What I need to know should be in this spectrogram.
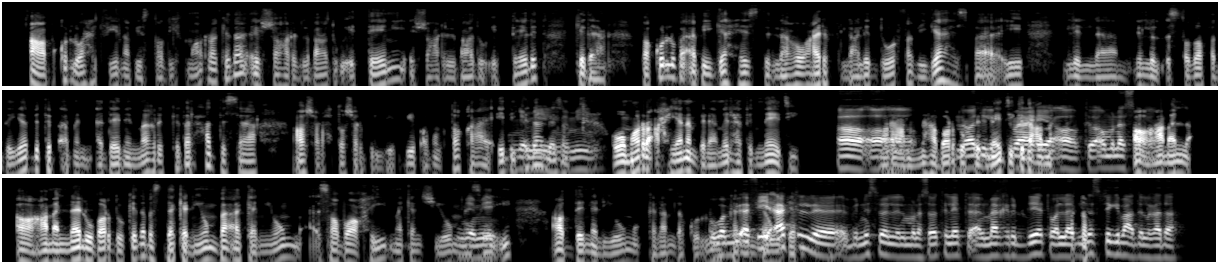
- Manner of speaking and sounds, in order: unintelligible speech; other background noise
- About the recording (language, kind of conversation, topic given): Arabic, podcast, إزاي بتحتفلوا بالمناسبات التقليدية عندكم؟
